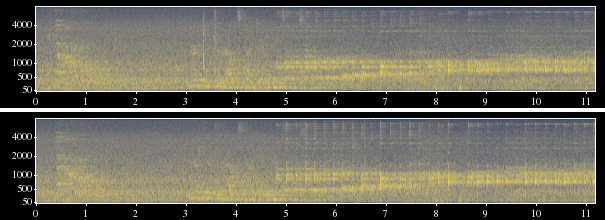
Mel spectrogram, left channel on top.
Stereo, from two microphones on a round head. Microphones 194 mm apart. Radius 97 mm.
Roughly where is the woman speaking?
Left.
